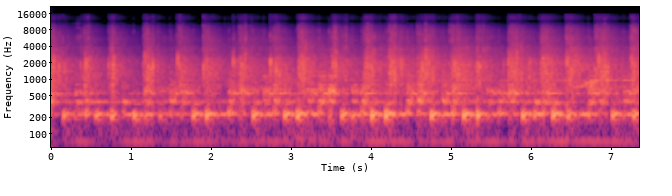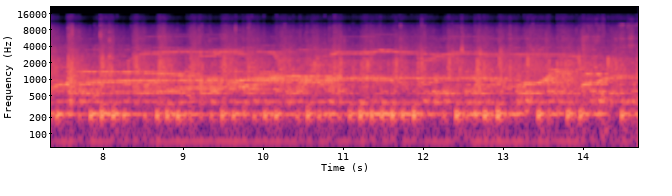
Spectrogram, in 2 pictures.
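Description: Live band music: a hand drum and drum kit keep up a fast, steady beat over bass and held chords. From about halfway in, a high voice sings long, gliding lines over the groove.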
